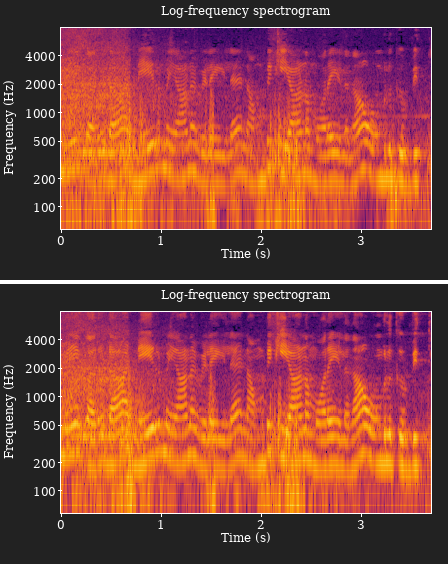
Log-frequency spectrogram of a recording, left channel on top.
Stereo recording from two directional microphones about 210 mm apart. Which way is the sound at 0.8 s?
30° right (ahead or behind).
